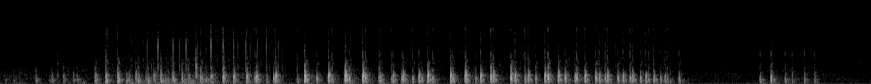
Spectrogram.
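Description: Fingertips and nail tips rapidly tap the glossy paper cover of a large book or catalogue lying on a table, making dozens of quick, dry, low-mid patters with almost no ring. The tapping runs steadily for about seven seconds, pauses briefly, then ends with a few final taps.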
